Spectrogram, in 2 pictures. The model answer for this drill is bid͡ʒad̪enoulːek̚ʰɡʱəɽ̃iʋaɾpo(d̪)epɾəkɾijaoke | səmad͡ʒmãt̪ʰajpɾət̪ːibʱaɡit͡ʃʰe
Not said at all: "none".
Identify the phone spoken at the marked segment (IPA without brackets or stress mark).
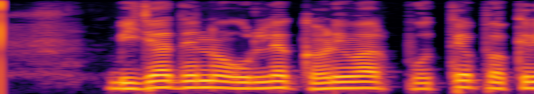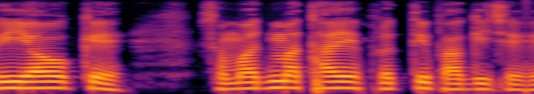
t̪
